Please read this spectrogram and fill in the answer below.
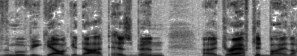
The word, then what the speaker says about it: Gal Gadot: By the way, Gal Gadot. That's the pronunciation.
